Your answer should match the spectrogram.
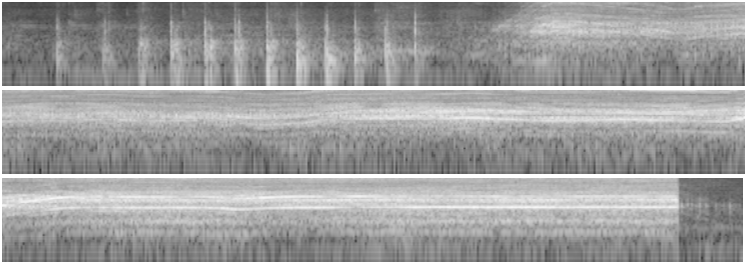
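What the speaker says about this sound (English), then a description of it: "Polishing pad, cutting compound, Rupes blue." A Rupes machine polisher with a blue cutting compound pad working Ferrari paint: a quick series of clicks, then a loud steady high whine that shifts in pitch under pressure before cutting off.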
